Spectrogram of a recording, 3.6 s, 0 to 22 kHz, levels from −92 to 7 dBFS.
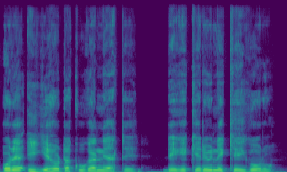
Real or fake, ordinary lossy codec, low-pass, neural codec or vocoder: fake; none; none; vocoder, 44.1 kHz, 128 mel bands every 256 samples, BigVGAN v2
